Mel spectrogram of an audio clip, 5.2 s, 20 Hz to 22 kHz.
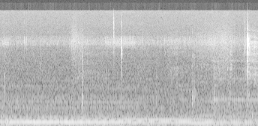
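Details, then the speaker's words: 2005 Mazda RX-8 rotary, day and a half after rough idle, flashing cell and white smoke following redline runs; owner suspects coils, others a coolant seal leak: starts promptly, smooth even idle, steady low note, no stumble or vibration; normal idle. "you see it start off right away and today I'm not getting a rough idle no vibrations"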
